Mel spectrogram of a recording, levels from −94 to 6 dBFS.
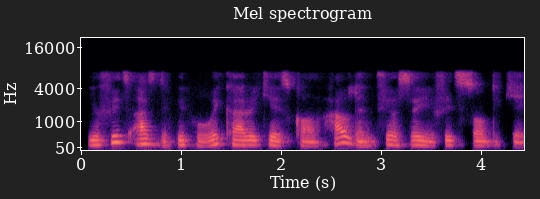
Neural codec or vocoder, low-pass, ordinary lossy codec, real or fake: codec, 24 kHz, 0.9 kbps, WavTokenizer, large speech release; 7.2 kHz; Opus, 16 kbps; fake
